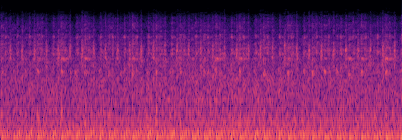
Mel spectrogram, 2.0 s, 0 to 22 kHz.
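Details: Craftsman push mower, Briggs 550EX engine, homemade choke flap removed: flat, slightly lumpy drone that never climbs in speed; rough running, won't rev high, carburetor suspected.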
